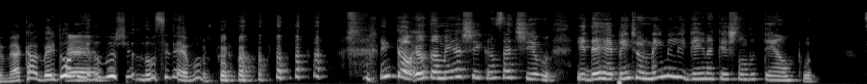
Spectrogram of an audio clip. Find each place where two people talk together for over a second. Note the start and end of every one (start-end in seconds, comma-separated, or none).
none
